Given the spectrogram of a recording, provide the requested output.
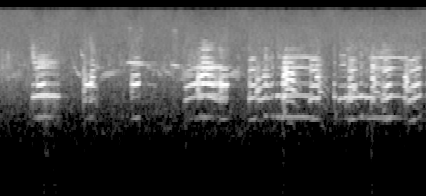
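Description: Ruddy Shelduck giving nasal, goose-like honks, first single notes about a second apart, then quicker runs of rough 'aang' calls.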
